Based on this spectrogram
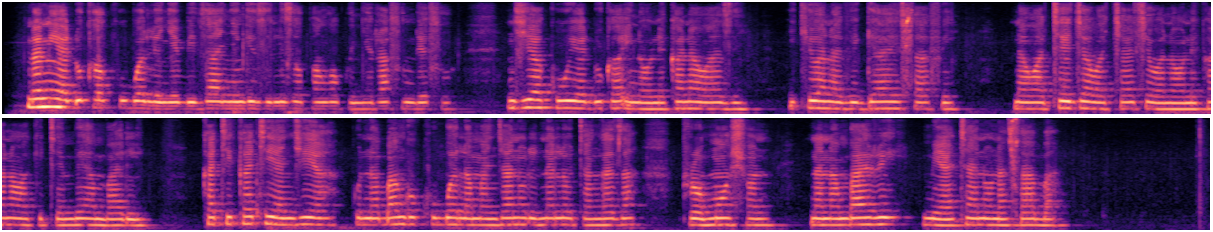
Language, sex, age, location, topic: Swahili, female, 18-24, Nairobi, finance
